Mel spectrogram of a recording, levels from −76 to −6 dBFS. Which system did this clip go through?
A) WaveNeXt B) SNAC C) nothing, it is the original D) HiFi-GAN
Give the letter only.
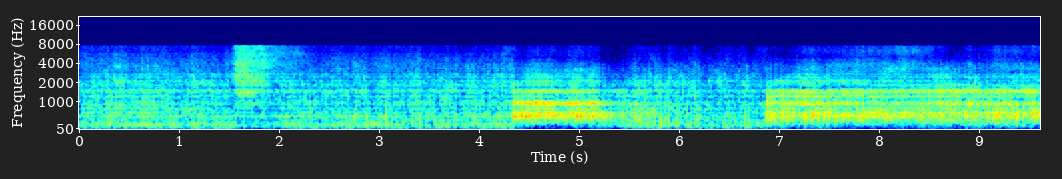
A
